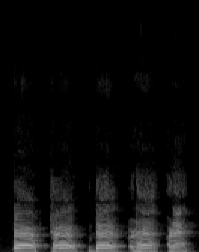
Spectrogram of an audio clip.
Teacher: आप बोलने का देखिए कि टे, ठे, डे, ढे, अणे, आप बोलते समय जीभ जो है हमारी वो ऊपर के ऊपर मुड़ जाती है। ठीक है, तो इसलिए इसको हम कहते हैं मूर्धन्य।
